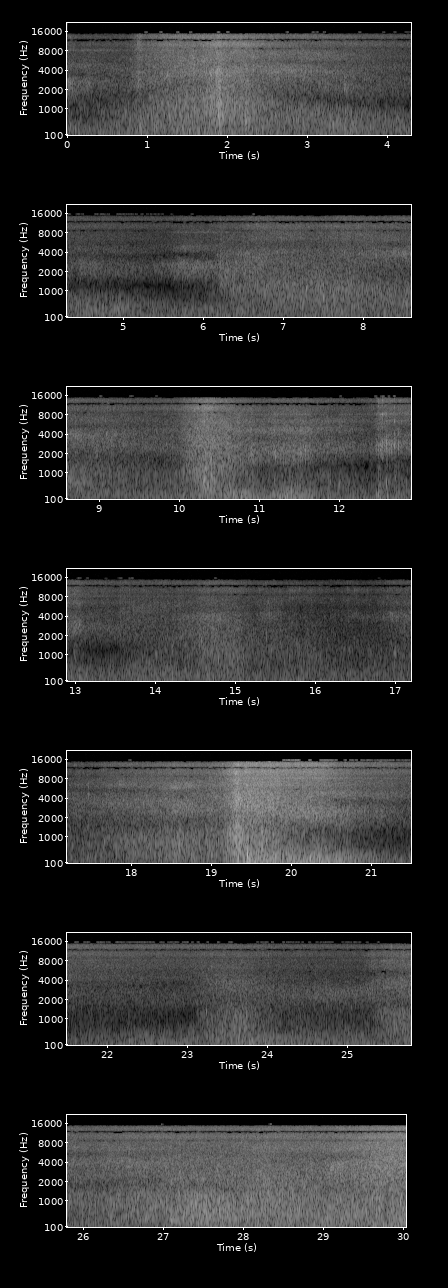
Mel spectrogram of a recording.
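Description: Atlantic Ocean surf breaking on a beach, waves surging in one after another about every eight or nine seconds, with the loudest crash about two-thirds of the way through.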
